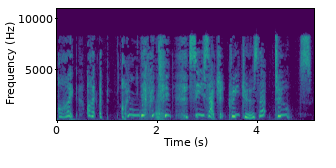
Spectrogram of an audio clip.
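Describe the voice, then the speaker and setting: A woman voicing an excitable young maid who talks volubly between sobs and laughs. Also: takes it slowly, no echo, exaggerated voice. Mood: hysterical. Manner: shrill, sobbing, gushing.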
